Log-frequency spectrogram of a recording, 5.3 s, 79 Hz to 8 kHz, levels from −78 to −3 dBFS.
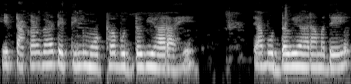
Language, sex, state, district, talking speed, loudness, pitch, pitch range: Marathi, female, Maharashtra, Nagpur, 135 wpm, -16 LUFS, 210 Hz, 200-220 Hz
